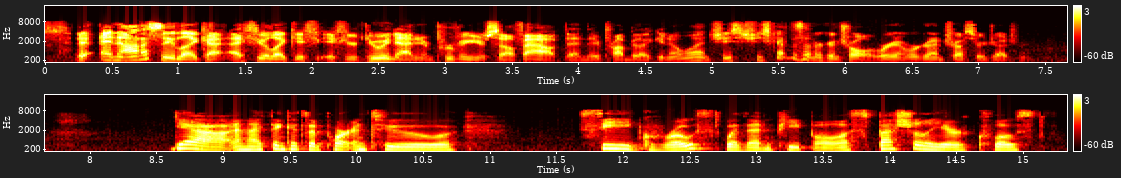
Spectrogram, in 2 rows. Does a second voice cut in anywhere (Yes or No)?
No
